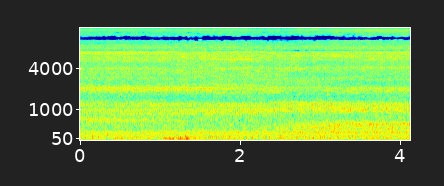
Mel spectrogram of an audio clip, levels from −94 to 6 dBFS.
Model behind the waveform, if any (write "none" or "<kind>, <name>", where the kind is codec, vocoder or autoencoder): vocoder, BigVGAN v2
